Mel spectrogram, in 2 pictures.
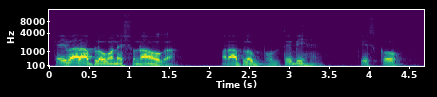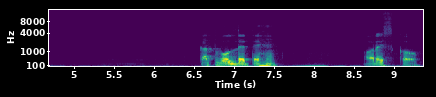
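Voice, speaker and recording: Guy teaching grammar, slow and patient, kinda gravelly voice, keeps checking the class is with him. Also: fairly low pitch, a little mellow. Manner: patient, explains step by step with frequent "ठीक है" checks. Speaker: Sanskrit teacher.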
